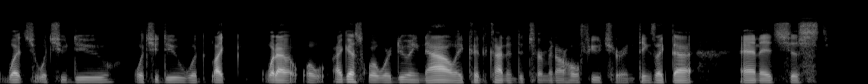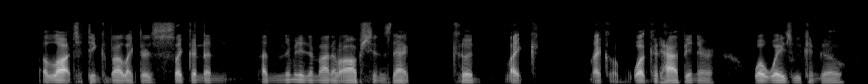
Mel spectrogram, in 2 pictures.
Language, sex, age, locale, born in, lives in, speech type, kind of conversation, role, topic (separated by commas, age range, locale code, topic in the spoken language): English, male, 18-19, en-US, United States, United States, conversation, unstructured, none, Would you rather have a one-minute conversation with your future self or your past self?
